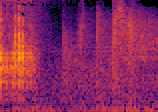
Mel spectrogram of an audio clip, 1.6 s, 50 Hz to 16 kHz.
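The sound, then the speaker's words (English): Dice clatter and tumble across a hard tabletop in a quick, continuous run of small clicks and rattles, fairly clear, with no voices. “All right, first roll, it's like a 28, should be fine.”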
